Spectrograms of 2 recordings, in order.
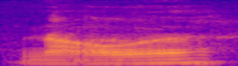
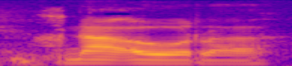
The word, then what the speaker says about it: Naora: I mean, the actual Japanese pronunciation, I think it would be like as if you were saying the A and the O together, but really fast, like Naura. Naura. Naora.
